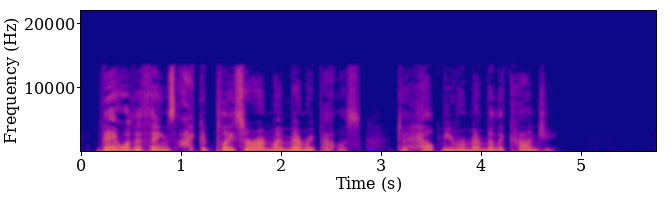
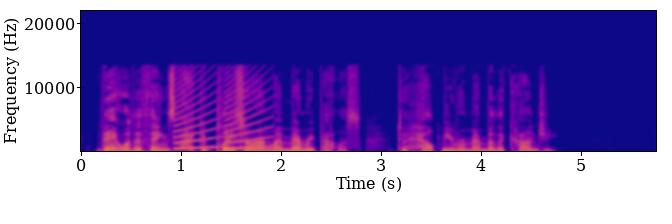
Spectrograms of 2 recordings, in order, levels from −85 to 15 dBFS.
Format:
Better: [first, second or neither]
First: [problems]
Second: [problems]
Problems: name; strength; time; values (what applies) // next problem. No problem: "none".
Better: first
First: none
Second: siren; loud; from 1 to 2 s; peak 5 dB above the speech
